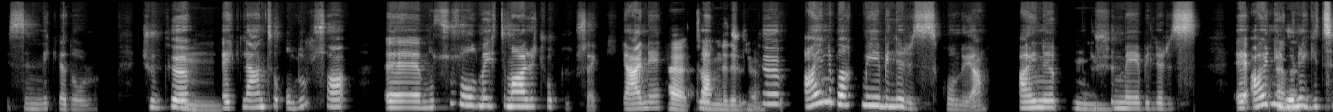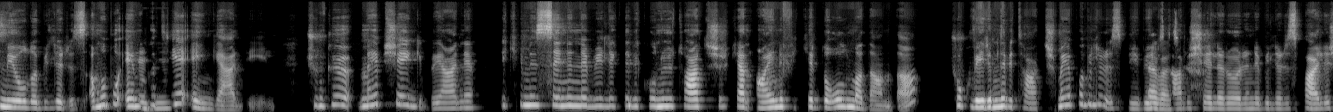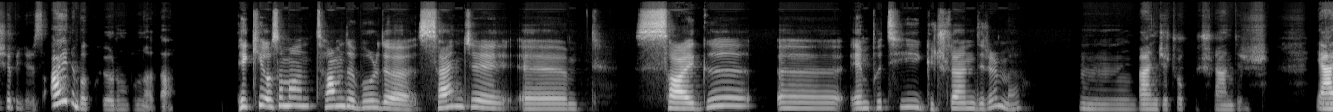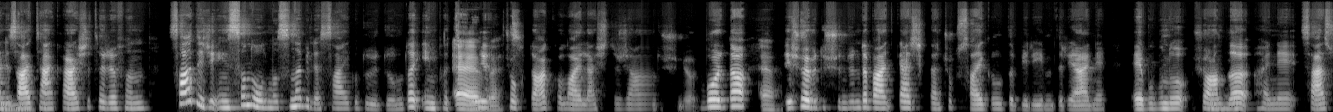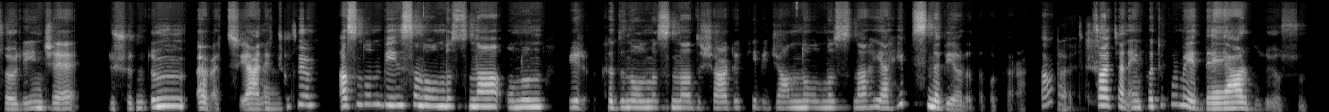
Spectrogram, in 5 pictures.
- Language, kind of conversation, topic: Turkish, podcast, Empatiyi konuşmalarına nasıl yansıtıyorsun?
- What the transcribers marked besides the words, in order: tapping; static; other background noise; other noise; distorted speech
